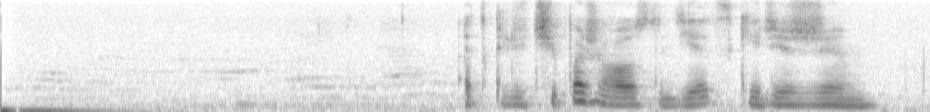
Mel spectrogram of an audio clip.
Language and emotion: Russian, neutral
